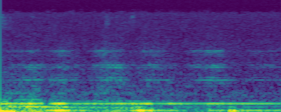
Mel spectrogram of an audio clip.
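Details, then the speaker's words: Casablanca Artisan ceiling fan (white and brass), noted loud control board and slightly warped flywheel: quiet running with steady mid-pitched hum of unclear source. "it does have a hum to it not sure what that's about but"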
